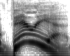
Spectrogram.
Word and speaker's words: Veriha: How do you pronounce the company name? Is what? Veriha? Oh, Veriha.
